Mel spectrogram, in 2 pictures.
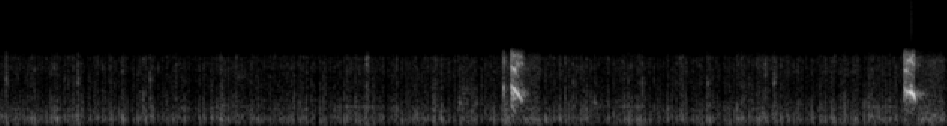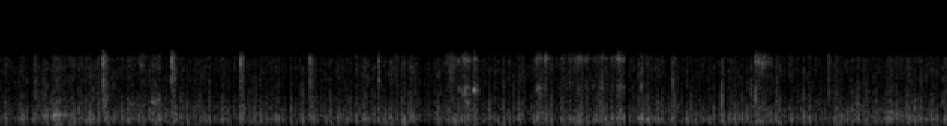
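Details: Hiccups: two sharp, brief gulping sounds several seconds apart against quiet room noise.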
